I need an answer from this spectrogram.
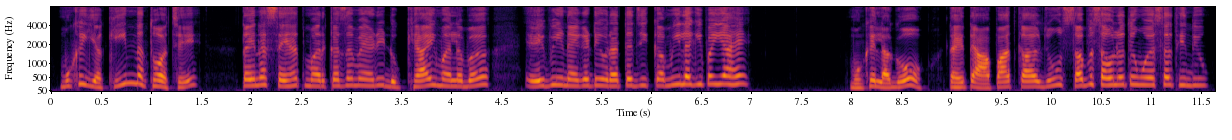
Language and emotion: Sindhi, surprised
